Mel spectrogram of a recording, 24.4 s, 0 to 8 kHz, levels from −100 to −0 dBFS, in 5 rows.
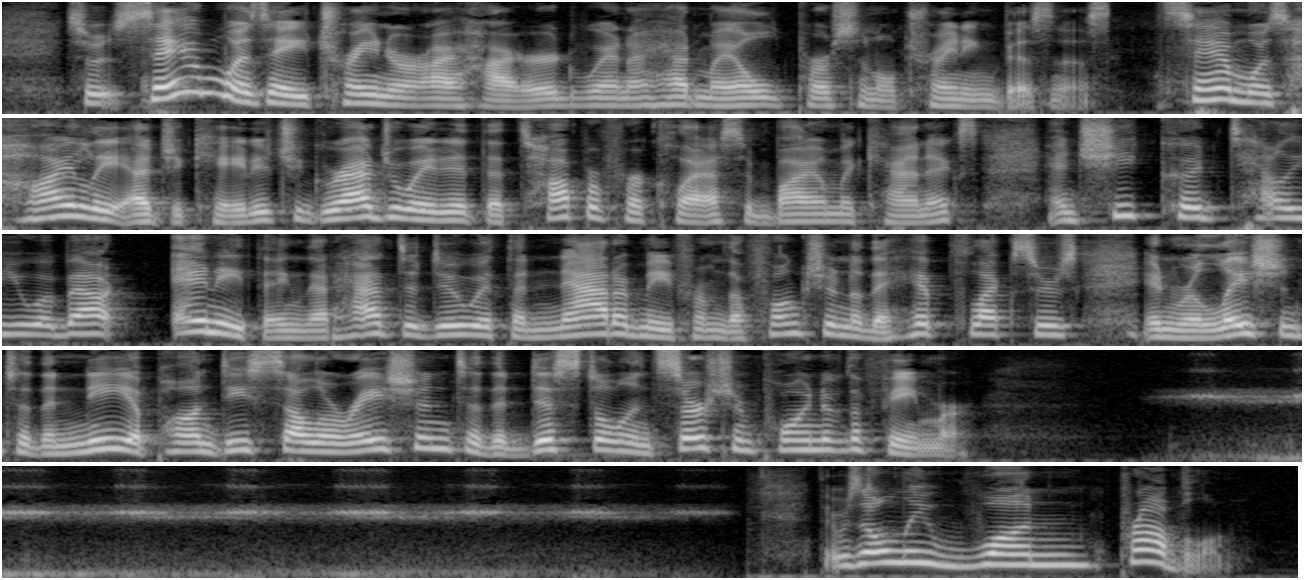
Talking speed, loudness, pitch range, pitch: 170 wpm, -26 LUFS, 155-225 Hz, 200 Hz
